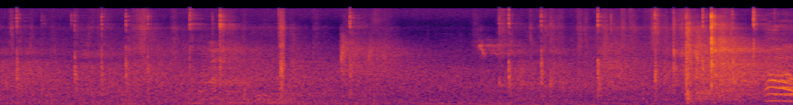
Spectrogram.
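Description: A table tennis ball clicks back and forth on paddles and a table in a large echoing hall.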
